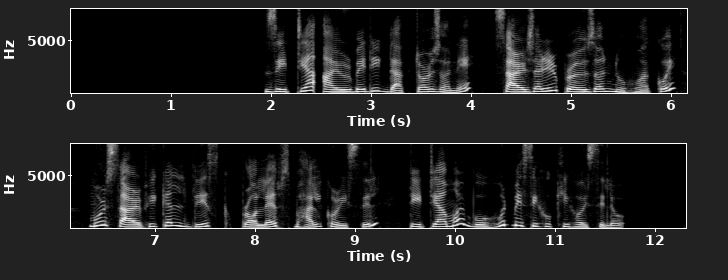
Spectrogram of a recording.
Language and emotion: Assamese, happy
